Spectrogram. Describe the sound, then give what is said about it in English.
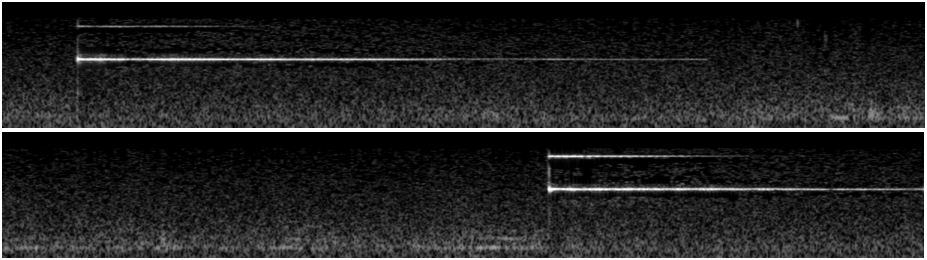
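A meditation bell is struck twice, about nine seconds apart, each ring sustaining a clear, shimmering tone that slowly fades over a soft, steady hiss of background noise. “Again, when you hear the sound of the bell in your own time, quietly, gently, open your eyes and begin.”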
